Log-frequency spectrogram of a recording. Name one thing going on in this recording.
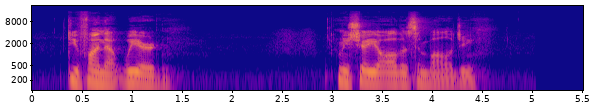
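An older man speaks through a microphone, heard from a played clip.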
